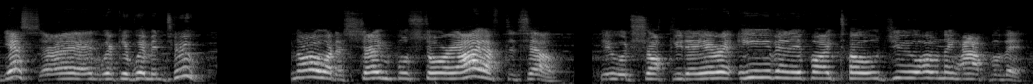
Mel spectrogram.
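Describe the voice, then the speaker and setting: Woman playing a high, quavering, boozy repentant sinner. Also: sharp tone, soft background music, rough recording. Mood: maudlin, pleading. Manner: slow, melodramatic confessional pleading. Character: boozy, quavering repentant sinner giving tearful mission testimony. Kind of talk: radio play acting.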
